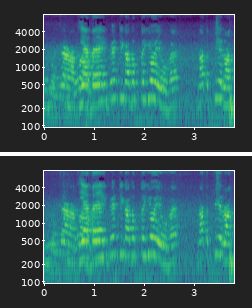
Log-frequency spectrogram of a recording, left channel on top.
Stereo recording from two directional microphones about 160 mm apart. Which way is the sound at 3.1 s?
20° right (ahead or behind).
